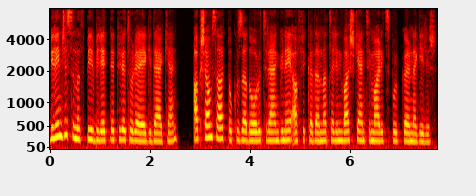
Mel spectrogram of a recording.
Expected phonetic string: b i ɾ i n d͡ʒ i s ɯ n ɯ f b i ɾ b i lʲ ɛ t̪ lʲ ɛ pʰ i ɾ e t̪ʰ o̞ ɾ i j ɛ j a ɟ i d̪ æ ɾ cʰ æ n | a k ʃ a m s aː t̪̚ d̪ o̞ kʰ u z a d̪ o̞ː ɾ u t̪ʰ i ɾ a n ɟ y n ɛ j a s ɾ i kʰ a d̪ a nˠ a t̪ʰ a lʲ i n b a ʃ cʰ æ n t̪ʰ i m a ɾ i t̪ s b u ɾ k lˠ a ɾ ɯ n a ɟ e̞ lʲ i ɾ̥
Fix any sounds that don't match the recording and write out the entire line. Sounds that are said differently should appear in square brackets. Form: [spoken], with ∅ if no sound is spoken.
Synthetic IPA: b i ɾ i n d͡ʒ i s ɯ n ɯ f b i ɾ b i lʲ ɛ t̪ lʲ ɛ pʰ i ɾ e t̪ʰ o̞ ɾ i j [a] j a ɟ i d̪ æ ɾ cʰ æ n | a k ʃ a m s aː t̪̚ d̪ o̞ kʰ u z a d̪ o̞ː ɾ u t̪ʰ i ɾ [æ] n ɟ y n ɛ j a [f] ɾ i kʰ a d̪ a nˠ a t̪ʰ a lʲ i n b a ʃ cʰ æ n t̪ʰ i m a ɾ i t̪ s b u ɾ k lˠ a ɾ ɯ n a ɟ e̞ lʲ i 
